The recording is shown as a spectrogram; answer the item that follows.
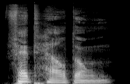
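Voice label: German "Fetthärtung"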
